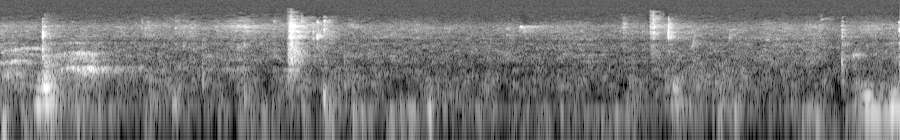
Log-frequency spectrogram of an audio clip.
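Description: Near silence with a few faint, sharp clicks: three, spread across the few seconds.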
